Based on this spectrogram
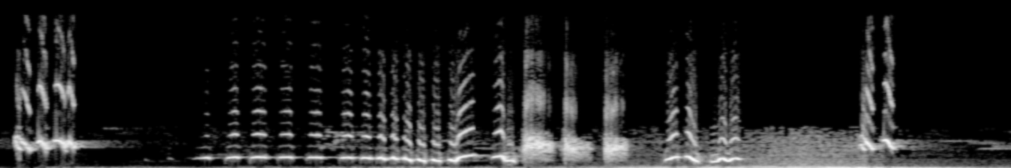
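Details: White-rumped shama song used as a lure to get a reluctant shama to sing: sharp high sweeping notes, then a fast run of about a dozen even whistled notes, then rising slurred whistles, over a low steady rumble.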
